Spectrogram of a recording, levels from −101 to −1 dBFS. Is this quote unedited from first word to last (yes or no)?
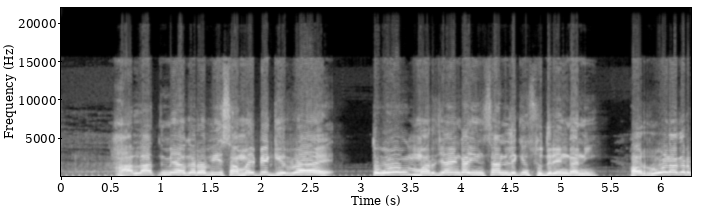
yes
